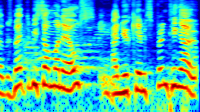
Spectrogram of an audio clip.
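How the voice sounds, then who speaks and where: A man talks loudly at a very fast pace with lively intonation. Noticeable background noise is present. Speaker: cricket commentator. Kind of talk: live commentary. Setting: commentary box.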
